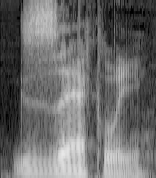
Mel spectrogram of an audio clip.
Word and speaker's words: exactly: Now exactly phát âm như sao? Ác, cái xong rồi các bạn nín hơi tí xíu, exactly, cái âm Z, okay, exactly. Like that.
